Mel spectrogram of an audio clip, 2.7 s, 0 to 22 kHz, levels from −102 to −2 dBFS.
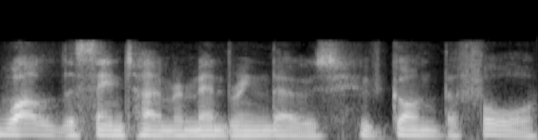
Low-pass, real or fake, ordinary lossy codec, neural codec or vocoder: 7.2 kHz; fake; MP3, 64 kbps; codec, 16 kHz, 1.1 kbps, Voila-Tokenizer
